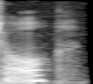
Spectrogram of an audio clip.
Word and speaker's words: Tolle: you say his name we've been saying totally for years but it's yeah Eckhart Tolle obviously totally totally yeah totally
